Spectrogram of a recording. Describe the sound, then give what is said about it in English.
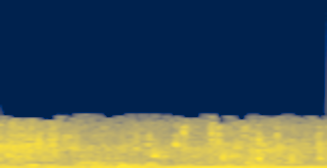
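A steady, continuous rush of water pouring from a tap into a sink, with a low hum beneath it and no voices. “I emptied the rest of the poison into the sink and let the water run for a minute.”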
